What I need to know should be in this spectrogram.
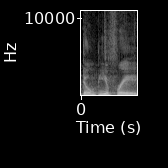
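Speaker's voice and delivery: normal talking voice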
